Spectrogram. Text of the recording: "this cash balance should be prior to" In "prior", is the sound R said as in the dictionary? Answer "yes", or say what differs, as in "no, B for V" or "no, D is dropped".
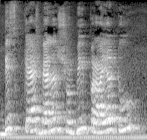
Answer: yes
